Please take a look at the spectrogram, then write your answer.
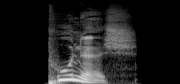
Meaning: Punic, Carthaginian
- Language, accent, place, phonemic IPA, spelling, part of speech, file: German, Germany, Berlin, /ˈpuːnɪʃ/, punisch, adjective, De-punisch.ogg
